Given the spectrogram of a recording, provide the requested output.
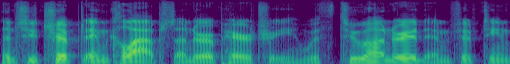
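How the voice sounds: Lively intonation runs through the delivery. It is a natural reading voice.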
